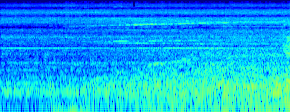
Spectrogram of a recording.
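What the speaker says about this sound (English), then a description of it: "Start the spindle at a low RPM." A CNC lathe spindle turns at low RPM while cutting a trapezoidal internal thread, giving a steady low rumbling drone that builds slightly over a few seconds, with no voices.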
